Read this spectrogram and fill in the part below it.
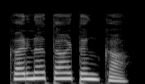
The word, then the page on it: ಕರ್ಣತಾಟಂಕ: Kannada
